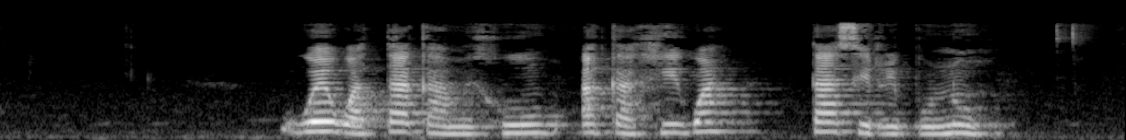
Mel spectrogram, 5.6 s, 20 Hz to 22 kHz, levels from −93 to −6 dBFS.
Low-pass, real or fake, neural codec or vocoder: 10.8 kHz; real; none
